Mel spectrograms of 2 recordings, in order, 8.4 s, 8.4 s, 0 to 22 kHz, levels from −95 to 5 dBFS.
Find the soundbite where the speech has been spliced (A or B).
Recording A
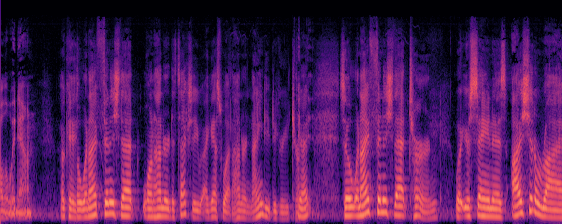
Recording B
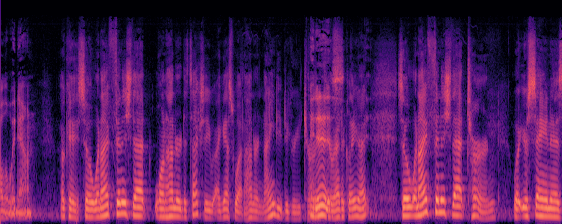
A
